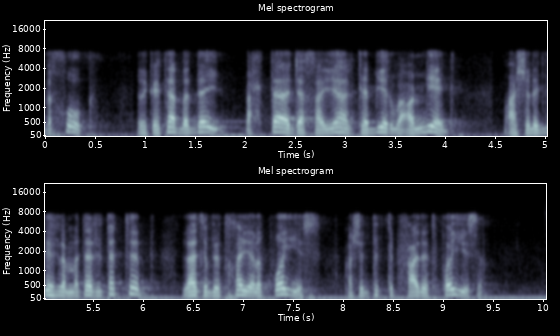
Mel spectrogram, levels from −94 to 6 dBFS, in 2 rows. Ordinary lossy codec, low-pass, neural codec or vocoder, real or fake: Opus, 16 kbps; 7.2 kHz; codec, 44.1 kHz, 3.4 kbps, Pupu-Codec; fake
